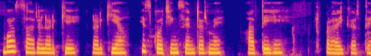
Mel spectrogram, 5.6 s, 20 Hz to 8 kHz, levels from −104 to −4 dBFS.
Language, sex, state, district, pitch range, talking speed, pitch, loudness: Hindi, female, Bihar, Saran, 210-220 Hz, 140 wpm, 215 Hz, -20 LUFS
